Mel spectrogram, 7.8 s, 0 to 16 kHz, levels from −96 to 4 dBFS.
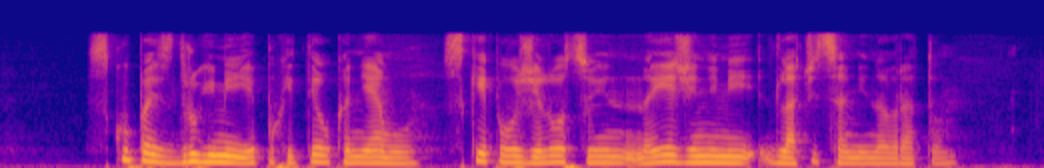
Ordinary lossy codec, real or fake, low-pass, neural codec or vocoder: none; real; 7.2 kHz; none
